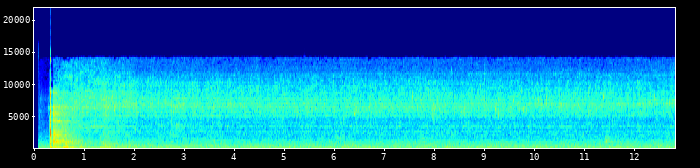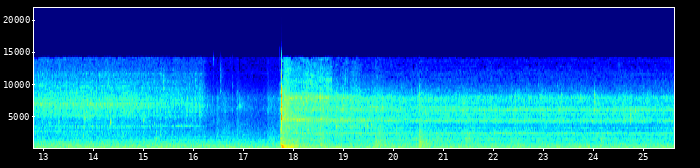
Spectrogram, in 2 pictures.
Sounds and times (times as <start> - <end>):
Toilet flush: 0.3 - 16.4, 17.8 - 25.6
Water: 0.3 - 25.6.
